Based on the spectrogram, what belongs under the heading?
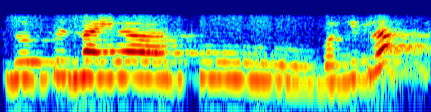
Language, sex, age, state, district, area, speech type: Marathi, female, 18-30, Maharashtra, Washim, rural, conversation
